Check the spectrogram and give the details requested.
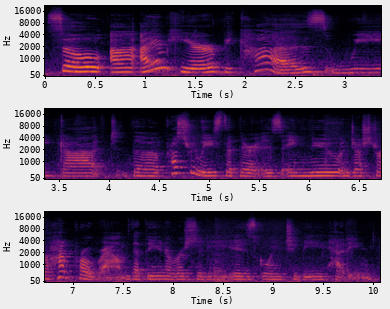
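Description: A woman's voice: medium pitch, measured pace, hardly any pauses, a little hiss or hum. A woman hosting a radio podcast interview, asking questions in a friendly way. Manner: friendly, asks questions, laughs lightly.

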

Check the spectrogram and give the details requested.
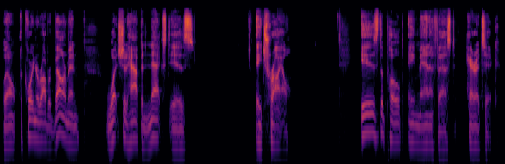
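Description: A man hosting a religious commentary podcast, reading passages aloud and speaking in deliberate, emphatic phrases with rhetorical questions. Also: deep voice, lively intonation, darkish tone, no echo, studio quality. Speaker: podcast host and author.

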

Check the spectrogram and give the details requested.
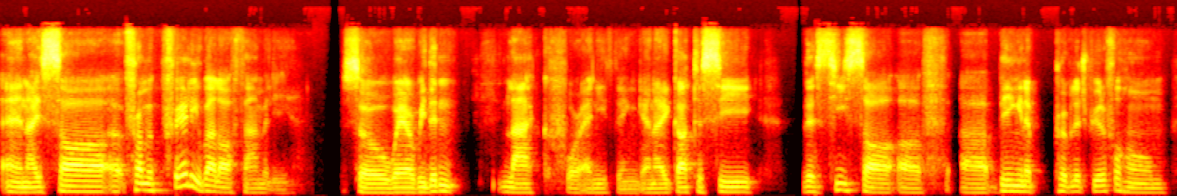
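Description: A man from Lebanon, a guest in a podcast interview, answering in a thoughtful way with many pauses and fillers. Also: low voice, warm tone. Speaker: guest, nonprofit CEO.

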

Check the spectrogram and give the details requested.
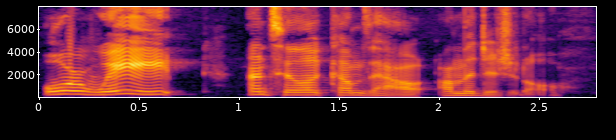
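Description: Giggly raspy woman podcast host. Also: medium pitch, animated, normal speed, a bit bright, no echo, clean studio sound. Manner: giggly, rambling storyteller who laughs often. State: hoarse with a lingering cough. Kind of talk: casual chat.

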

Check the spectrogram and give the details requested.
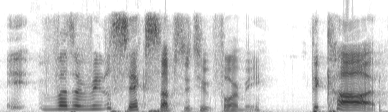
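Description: A person in a casual chat who reads a profile haltingly and stumbles on words. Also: medium pitch, very animated, sharp tone, lo-fi sound. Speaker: co-host reading aloud.

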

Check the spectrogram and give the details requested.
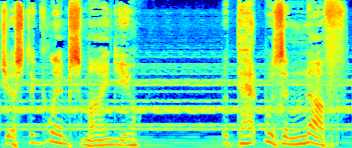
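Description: A man's voice: on the high side, lively intonation, slow, over music, voice pushed up. A man voicing a frail, rambling old grandfather who tells a horror story in the first person. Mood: eerie storytelling.

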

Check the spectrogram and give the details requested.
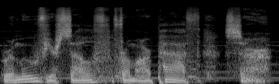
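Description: A man voicing a gentle male alien creature who speaks formally and courteously. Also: deep voice, lively intonation, takes it slowly, faint music behind, full character voice. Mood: stern.

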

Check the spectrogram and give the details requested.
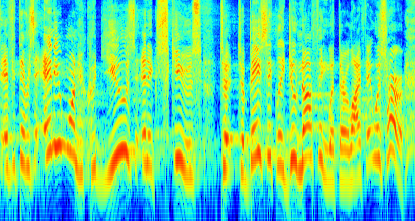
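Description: High-voiced pastor preaching in a reverberant hall. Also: male voice. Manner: lively, self-mocking, restarts often. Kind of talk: sermon.

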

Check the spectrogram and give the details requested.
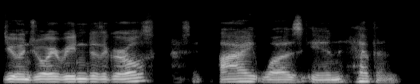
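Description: A man in his sixties chatting as an interview guest, telling personal stories in an animated way and acting out quoted dialogue. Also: medium pitch, moderate pace, dry recording, muffled recording. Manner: animated storyteller who acts out quoted dialogue. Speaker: guest, audiobook narrator. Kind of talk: conversational personal storytelling.

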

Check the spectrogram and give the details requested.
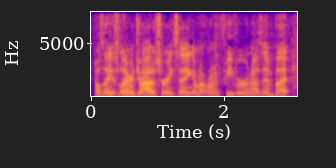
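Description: Hoarse, low-voiced male co-host. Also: racing. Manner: easygoing, relaxed, laughs often. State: hoarse, losing his voice. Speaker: podcast co-host, repair expert. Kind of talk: casual chat.

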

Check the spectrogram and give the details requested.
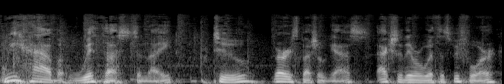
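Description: A man's voice: lowish voice, lively intonation, normal speed, music in the background. A man hosting a podcast, chatting casually as he runs through show announcements. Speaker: podcast host.

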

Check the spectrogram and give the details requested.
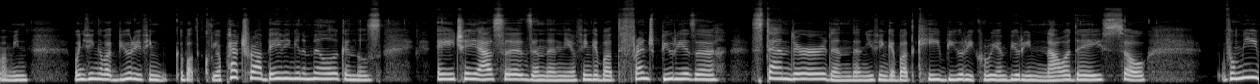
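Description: A woman from Poland in her late thirties, speaking English with a heavy Polish accent and a fairly high voice. She answers interview questions chattily, full of fillers and restarts. The sound is close and dry. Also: fairly even intonation, a little fast, dark tone, dry recording. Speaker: beauty industry guest.

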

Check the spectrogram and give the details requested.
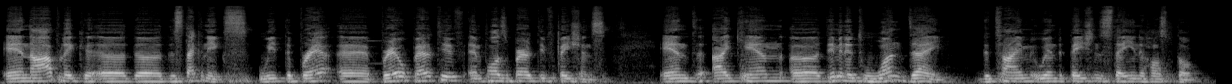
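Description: A man from Brazil with a Brazilian Portuguese accent, a surgeon speaking halting non-native English to an audience. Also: on the high side. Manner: halting non-native English, animated when acting out patients. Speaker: orthopedic surgeon speaking as guest. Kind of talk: unscripted talk to an audience.

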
